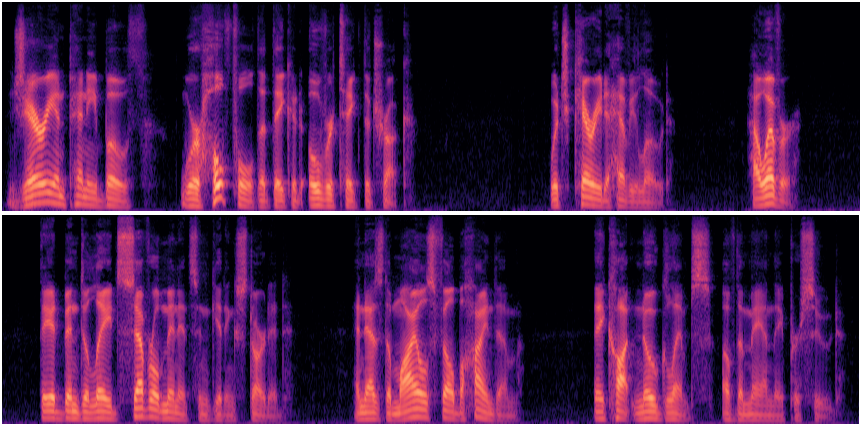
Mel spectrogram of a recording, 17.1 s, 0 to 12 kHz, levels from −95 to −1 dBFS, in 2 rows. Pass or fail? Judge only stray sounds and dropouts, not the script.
pass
